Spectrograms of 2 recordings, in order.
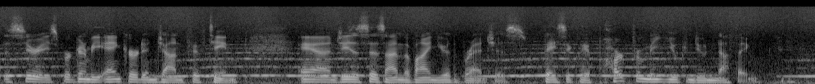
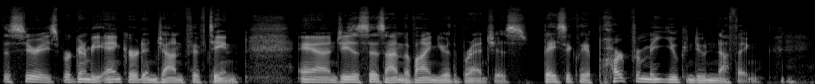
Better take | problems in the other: second | hiss; loud; throughout; 5 dB below the speech

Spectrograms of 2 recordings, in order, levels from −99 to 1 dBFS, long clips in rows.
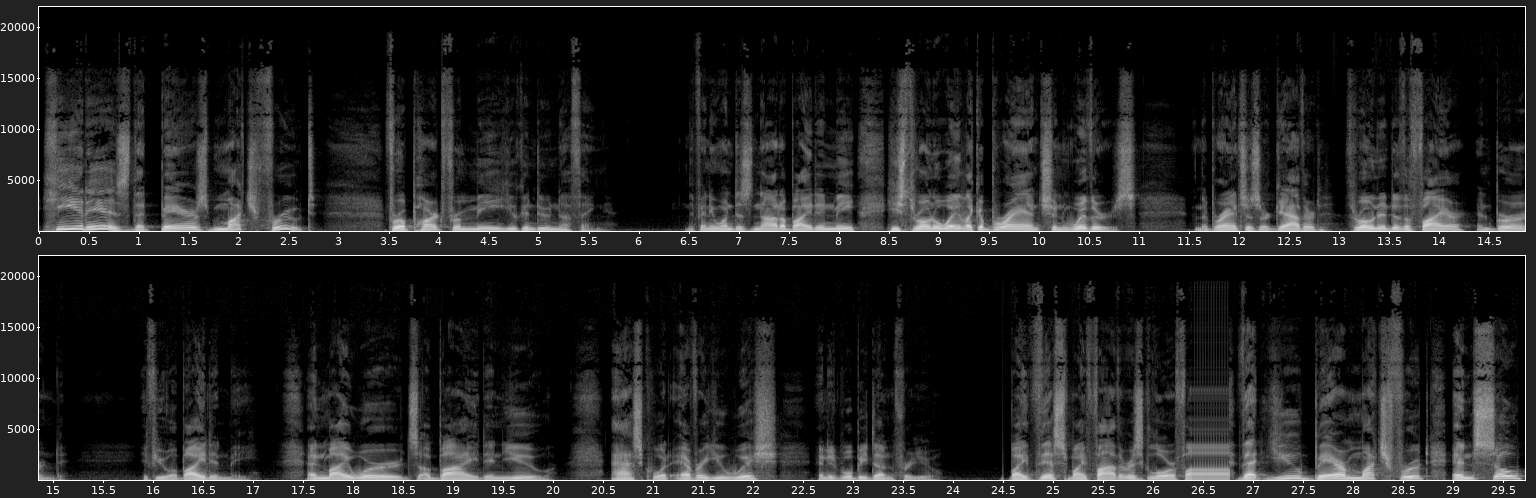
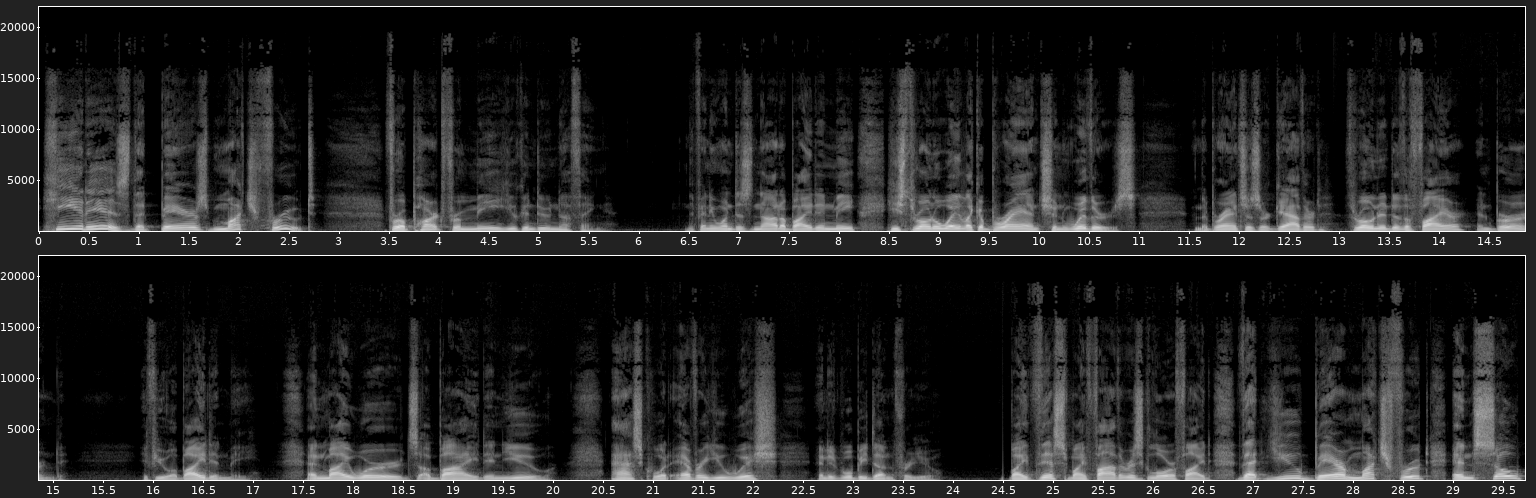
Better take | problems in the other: second | audio freezing; at 26 s

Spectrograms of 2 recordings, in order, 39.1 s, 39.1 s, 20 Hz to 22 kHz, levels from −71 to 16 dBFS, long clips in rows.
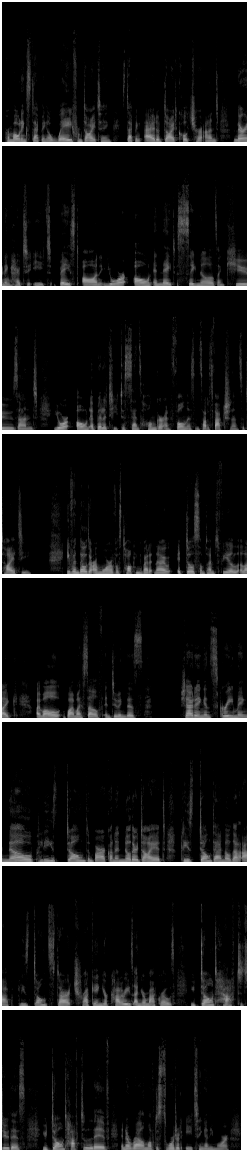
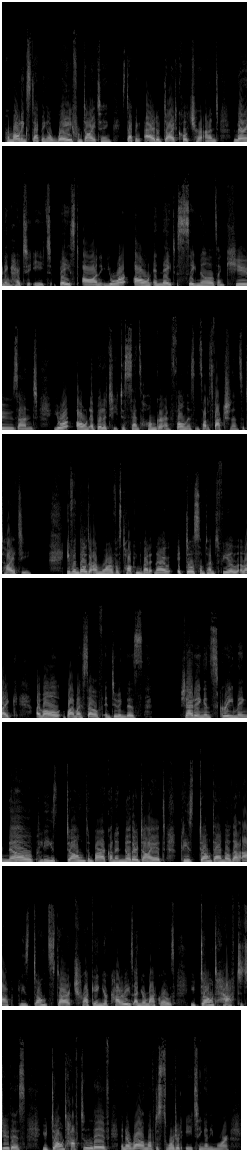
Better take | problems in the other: first | distortion; slight; 10 dB below the speech

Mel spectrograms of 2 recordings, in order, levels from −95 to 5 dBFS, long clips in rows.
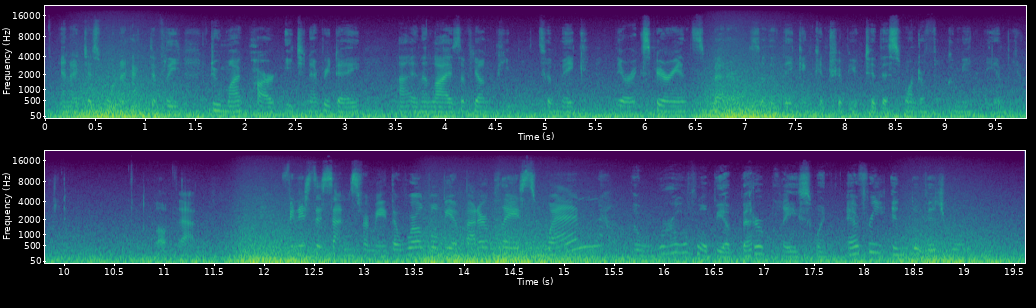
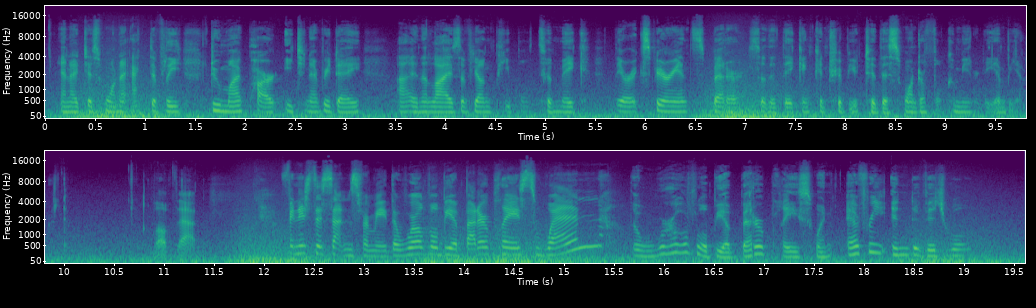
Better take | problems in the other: second | wind noise on the microphone; heavy; 3 dB below the speech; occasional gusts in the second

